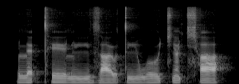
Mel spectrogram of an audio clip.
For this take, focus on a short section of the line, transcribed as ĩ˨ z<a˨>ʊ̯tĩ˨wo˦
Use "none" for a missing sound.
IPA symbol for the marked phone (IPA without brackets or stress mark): a˨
